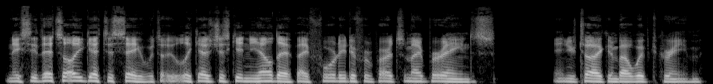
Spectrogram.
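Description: A man hosting a bedtime podcast in a creaky, soothing voice, meandering and hesitant, with goofy deadpan digressions. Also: mid-range voice, dry recording, studio quality. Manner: soothing, drawn-out delivery. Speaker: podcast host. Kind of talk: rambling bedtime monologue.

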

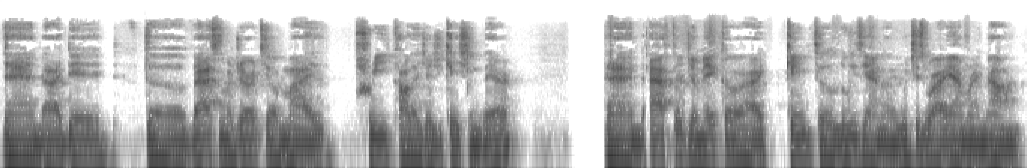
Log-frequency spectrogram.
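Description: Low, mellow-voiced man from Nigeria. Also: flat delivery, unhurried. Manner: talks with frequent restarts and repeated phrases. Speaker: guest pulmonologist. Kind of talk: relaxed conversational storytelling.

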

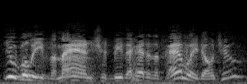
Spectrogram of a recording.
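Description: An actor playing a pushy, fast-talking newspaper reporter with a brash, declaiming manner in 1940s radio comedy. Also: male voice, a little high, sing-song, gravelly, bright, forceful tone, breathy edge, exaggerated voice. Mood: brash, triumphant. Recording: muffled, noisy 1940s radio recording.

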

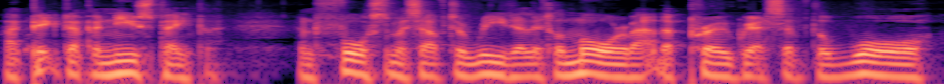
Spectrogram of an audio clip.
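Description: A man's voice: lowish voice, fairly even intonation, fairly quick. A man narrating his own first-person novel as an audiobook.

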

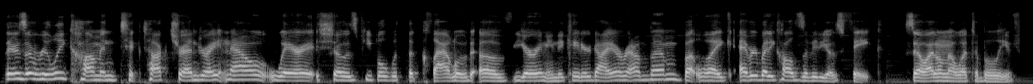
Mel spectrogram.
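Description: A woman's voice: lowish voice, normal speed, hardly any pauses, a little mellow, dry recording, soft background music. A woman co-hosting a podcast, moving between casual chat and reading an article aloud. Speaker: podcast co-host.

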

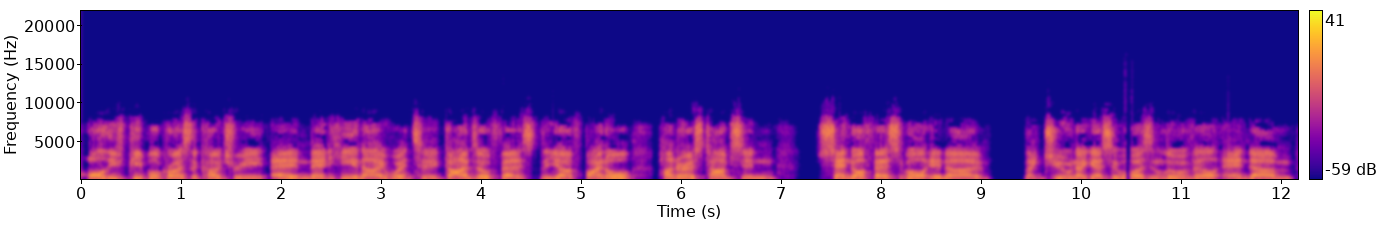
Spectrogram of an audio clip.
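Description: Male, higher-pitched and bright, casual interview guest with a loose, meandering delivery. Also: steady tone, measured pace. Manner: rambling, self-interrupting, frequent "like". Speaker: interview guest, poet and small-press publisher.

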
